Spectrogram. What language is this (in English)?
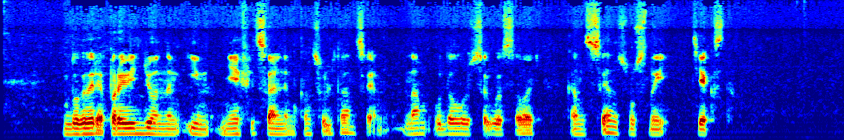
Russian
